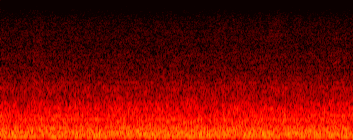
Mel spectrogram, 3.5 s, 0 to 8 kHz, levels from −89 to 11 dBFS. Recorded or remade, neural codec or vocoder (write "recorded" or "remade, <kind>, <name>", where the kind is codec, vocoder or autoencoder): recorded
